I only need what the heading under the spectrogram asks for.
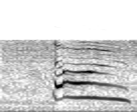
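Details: A cat gives one long meow that starts with a quick rise, then holds steady and slowly falls away, against a faint steady hum.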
